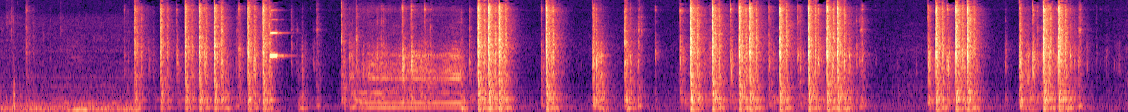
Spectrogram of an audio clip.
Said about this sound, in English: once you were a secretary like Irmgard, then you just don't want to miss that electric typewriter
